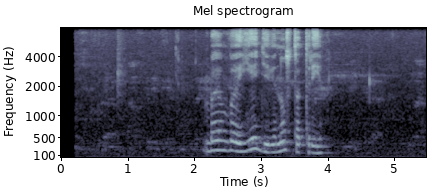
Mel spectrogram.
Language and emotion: Russian, neutral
